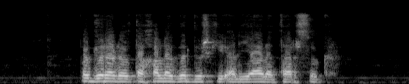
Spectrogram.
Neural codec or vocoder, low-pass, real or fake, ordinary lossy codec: none; 10.8 kHz; real; Opus, 32 kbps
